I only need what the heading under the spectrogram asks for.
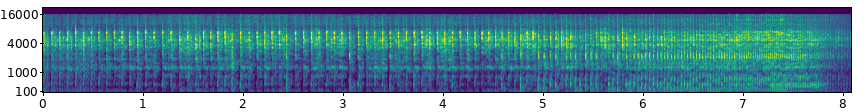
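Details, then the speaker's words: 3D-printed single-cylinder air engine with PVC cylinder and O-ring piston: hissing chuffs with an uneven, stumbling beat, misfiring because the exhaust valve had no return spring. "in this clip you can hear the engine misfiring that's because the exhaust felt didn't have a spring at first"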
